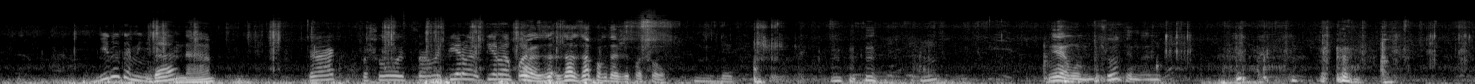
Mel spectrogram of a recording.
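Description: A second man talks and laughs nearby.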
